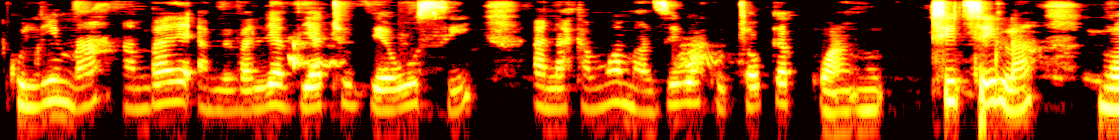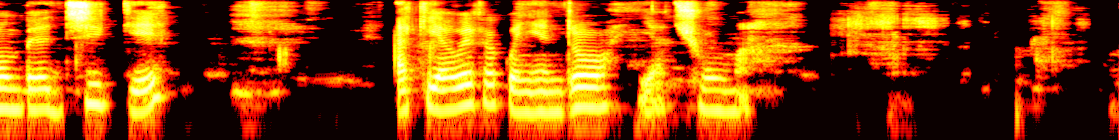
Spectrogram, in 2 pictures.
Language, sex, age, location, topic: Swahili, female, 18-24, Mombasa, agriculture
